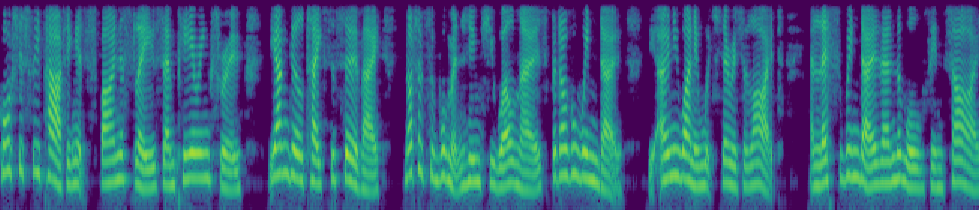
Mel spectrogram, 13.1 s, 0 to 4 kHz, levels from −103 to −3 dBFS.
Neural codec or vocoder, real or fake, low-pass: none; real; 3.6 kHz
